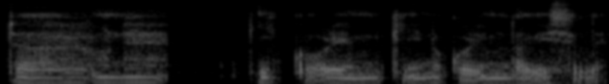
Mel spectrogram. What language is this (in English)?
Assamese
